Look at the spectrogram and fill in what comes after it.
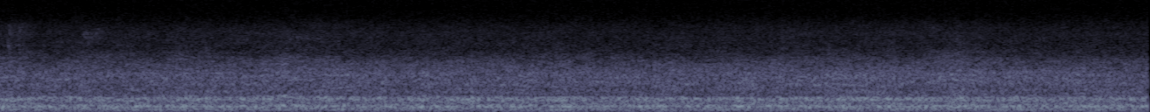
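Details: Continuous hum of numerous bees, a thick low droning buzz that holds steady throughout without breaks or other distinct noises.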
